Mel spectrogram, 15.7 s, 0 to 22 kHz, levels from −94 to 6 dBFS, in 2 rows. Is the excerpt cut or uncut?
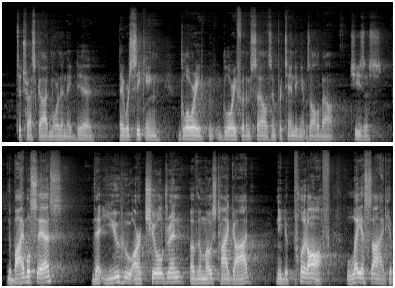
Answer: cut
